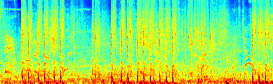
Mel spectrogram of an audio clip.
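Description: Dense gunfire in Rise of the Tomb Raider gameplay: loud, rapid automatic bursts and overlapping shots continuing without a break, with shouted voices mixed in.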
